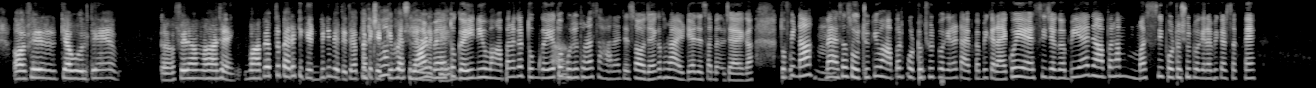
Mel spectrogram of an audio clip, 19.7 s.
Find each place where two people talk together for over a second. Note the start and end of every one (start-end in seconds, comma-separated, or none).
5.5-6.8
